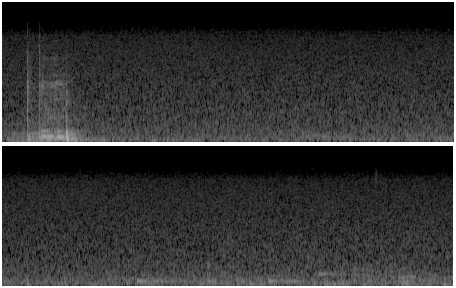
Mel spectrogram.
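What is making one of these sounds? A woman speaks softly and close by.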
